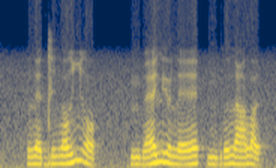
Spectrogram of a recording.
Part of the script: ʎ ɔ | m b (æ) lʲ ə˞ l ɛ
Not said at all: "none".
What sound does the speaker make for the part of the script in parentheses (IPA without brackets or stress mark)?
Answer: æ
